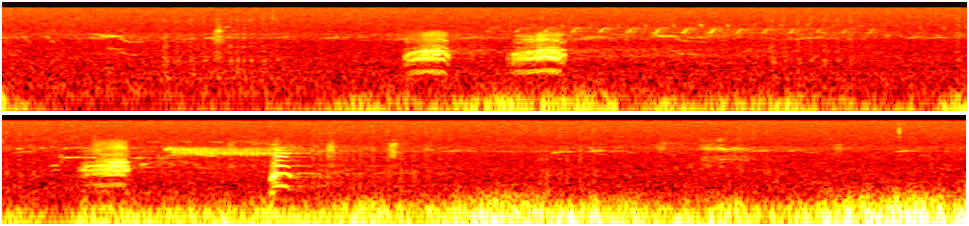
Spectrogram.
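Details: A pair of trumpeter swans feeding at a beaver pond in Minnesota in spring, where they return yearly to raise chicks, somewhat cautious: a few short, nasal, horn-like honks, single or in quick pairs, over a steady low rumble of wind or water.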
